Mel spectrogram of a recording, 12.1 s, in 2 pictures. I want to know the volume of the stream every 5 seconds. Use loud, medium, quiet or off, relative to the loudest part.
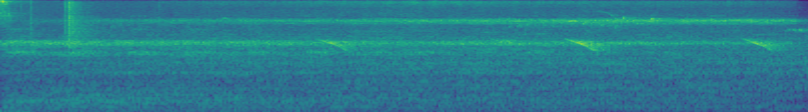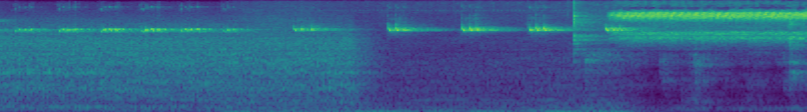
loud, loud, off.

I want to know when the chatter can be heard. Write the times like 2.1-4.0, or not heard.
not heard.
